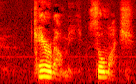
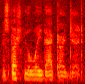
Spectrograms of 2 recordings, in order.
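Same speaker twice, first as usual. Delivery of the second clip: whisper; 4 semitones lower, 13 dB quieter than usual. Real, not acted. Unvoiced trailing remark.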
